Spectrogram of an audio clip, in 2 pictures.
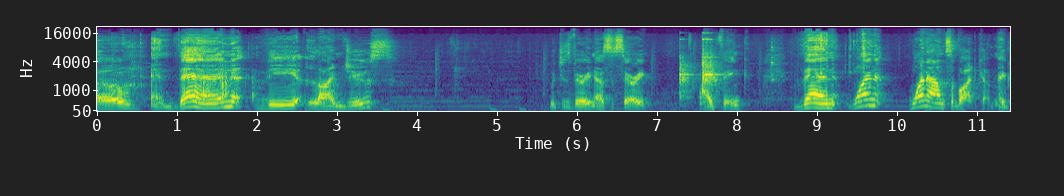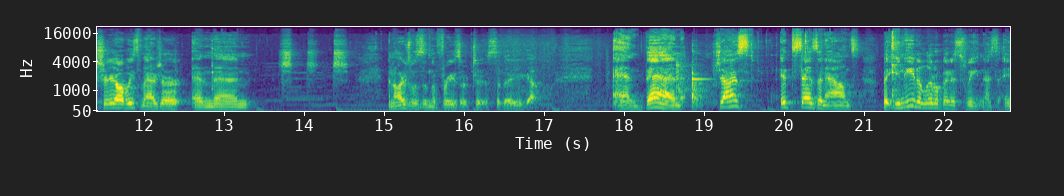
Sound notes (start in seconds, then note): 13.6 vocalizes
